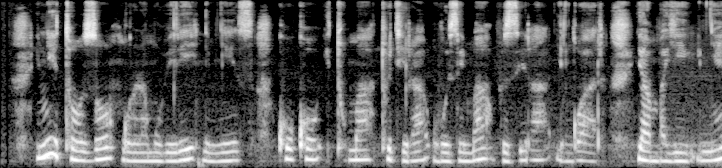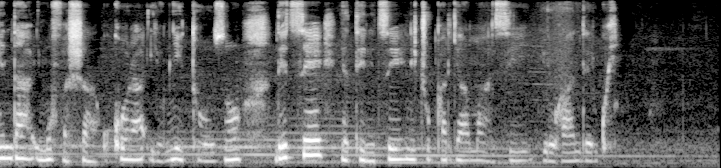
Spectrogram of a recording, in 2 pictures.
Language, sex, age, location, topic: Kinyarwanda, female, 25-35, Kigali, health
